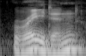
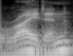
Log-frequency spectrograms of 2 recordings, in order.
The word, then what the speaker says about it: Raiden: up in adoption no raiden or Ryden whichever way you want to pronounce it is a second layer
